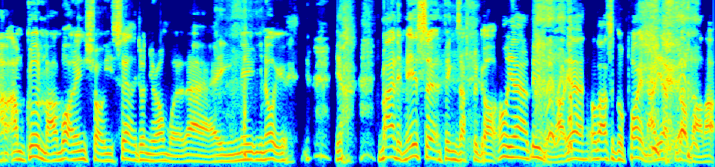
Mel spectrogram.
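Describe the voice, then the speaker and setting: Audible room echo surrounds a man with a Mancunian accent talking at a very fast pace. His pitch is fairly high and his intonation lively. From Manchester (Stretford), northern England. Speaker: football content creator. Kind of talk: interview. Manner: casual, with repeated fillers and restarts.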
